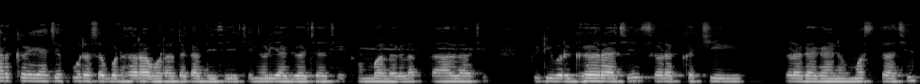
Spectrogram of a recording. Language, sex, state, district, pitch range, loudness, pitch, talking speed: Halbi, male, Chhattisgarh, Bastar, 135-145 Hz, -23 LUFS, 140 Hz, 180 wpm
